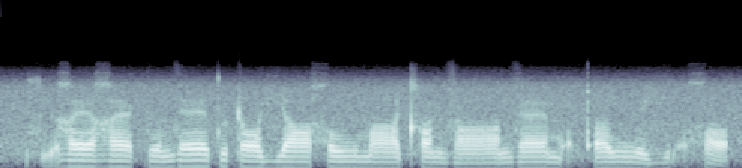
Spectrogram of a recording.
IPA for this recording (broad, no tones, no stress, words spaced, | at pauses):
sʷḭʁɛːʁæː kʊnzɛːtʷɪ ʈɔ vʲɑː χuːmɑː cʰɒnzɑː nzæːmɔ̰ qʼuːwɪvʲʊ ɾɔ̰χɒ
